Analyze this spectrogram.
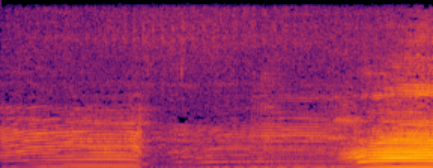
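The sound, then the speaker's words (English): A cow moos in long, drawn-out calls, loud. One moo fades, a lower groan follows, then it swells into a louder, higher bellow. No one speaks. “You probably don't know this, but during my career as an NPR reporter, I've tried to make cows my audio trademark and put them as many stories as is feasibly possible, like my very latest one, for example.”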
